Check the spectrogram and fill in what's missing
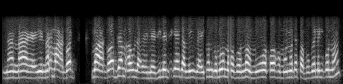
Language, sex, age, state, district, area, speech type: Assamese, female, 45-60, Assam, Sivasagar, rural, conversation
